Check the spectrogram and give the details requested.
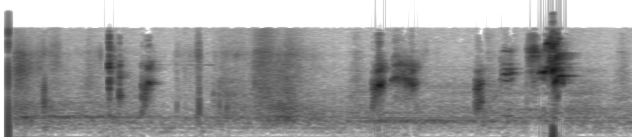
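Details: Talking budgerigar chatting: quick, scratchy bursts of high, speech-like syllables and chirps.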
